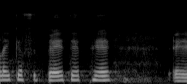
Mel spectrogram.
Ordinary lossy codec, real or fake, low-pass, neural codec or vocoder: none; fake; none; codec, 24 kHz, 3 kbps, HILCodec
